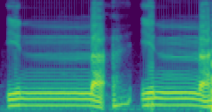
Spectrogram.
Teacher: bacaan ketika kita memasukkan bunyi suara kepada rongga hidung kita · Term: gunah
